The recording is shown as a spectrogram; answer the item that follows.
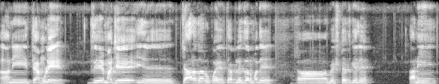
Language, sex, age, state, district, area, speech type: Marathi, male, 30-45, Maharashtra, Amravati, rural, spontaneous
